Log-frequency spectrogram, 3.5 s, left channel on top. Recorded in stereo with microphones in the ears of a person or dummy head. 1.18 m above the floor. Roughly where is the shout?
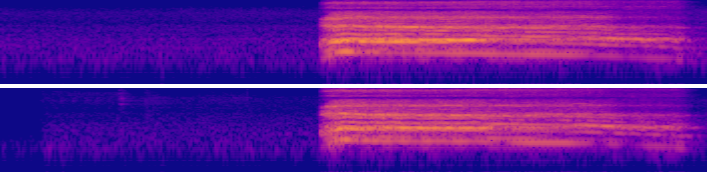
Centre.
